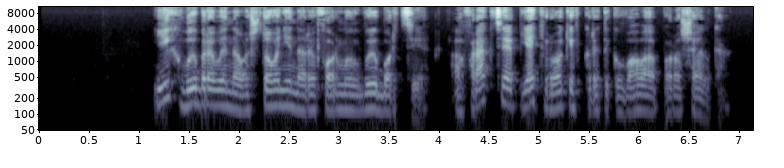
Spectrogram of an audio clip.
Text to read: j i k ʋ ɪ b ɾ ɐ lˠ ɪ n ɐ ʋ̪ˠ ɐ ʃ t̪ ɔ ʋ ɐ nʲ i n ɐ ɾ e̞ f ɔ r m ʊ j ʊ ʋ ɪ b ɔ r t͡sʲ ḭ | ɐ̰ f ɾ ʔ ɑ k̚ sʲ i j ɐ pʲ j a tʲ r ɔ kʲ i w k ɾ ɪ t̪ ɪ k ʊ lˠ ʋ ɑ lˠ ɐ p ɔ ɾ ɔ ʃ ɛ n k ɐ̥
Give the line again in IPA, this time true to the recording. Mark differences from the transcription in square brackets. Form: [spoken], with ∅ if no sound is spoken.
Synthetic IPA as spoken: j i [x] ʋ ɪ b ɾ ɐ lˠ ɪ n ɐ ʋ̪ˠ ɐ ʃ t̪ ɔ ʋ ɐ nʲ i n ɐ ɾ e̞ f ɔ r m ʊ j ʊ ʋ ɪ b ɔ r t͡sʲ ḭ | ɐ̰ f ɾ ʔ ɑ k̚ [t͡sʲ] i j ɐ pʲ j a tʲ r ɔ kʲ i w k ɾ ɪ t̪ ɪ k ʊ [∅] ʋ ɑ lˠ ɐ p ɔ ɾ ɔ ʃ ɛ n k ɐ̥

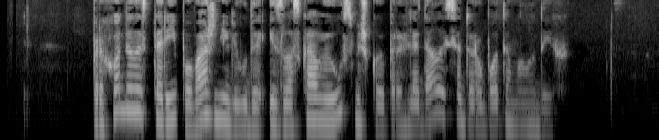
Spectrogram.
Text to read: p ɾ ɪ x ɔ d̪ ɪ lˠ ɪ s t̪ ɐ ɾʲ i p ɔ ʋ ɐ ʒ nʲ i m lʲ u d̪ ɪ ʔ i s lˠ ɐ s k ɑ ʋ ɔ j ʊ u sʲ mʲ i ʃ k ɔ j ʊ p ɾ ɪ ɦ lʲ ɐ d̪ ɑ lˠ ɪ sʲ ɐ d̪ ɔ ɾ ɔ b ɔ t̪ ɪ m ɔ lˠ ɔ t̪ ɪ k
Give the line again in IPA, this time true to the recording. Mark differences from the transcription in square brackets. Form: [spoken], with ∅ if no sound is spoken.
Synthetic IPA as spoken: p ɾ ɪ x ɔ d̪ ɪ lˠ ɪ s t̪ ɐ ɾʲ i p ɔ ʋ [ɑ] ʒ nʲ i [∅] lʲ u d̪ ɪ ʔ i [z] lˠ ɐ s k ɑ ʋ ɔ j ʊ u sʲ mʲ i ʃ k ɔ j ʊ p ɾ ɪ ɦ lʲ ɐ d̪ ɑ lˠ ɪ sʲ ɐ d̪ ɔ ɾ ɔ b ɔ t̪ ɪ m ɔ lˠ ɔ [d̪] ɪ [x]

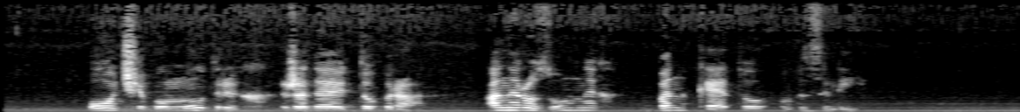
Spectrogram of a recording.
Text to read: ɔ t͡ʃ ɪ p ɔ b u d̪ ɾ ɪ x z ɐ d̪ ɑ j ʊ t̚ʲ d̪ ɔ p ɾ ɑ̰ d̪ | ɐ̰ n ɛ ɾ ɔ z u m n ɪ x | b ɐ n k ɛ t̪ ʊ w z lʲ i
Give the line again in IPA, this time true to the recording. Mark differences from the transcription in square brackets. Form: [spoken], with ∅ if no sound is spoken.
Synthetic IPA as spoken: ɔ t͡ʃ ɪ [b] ɔ [m] u d̪ ɾ ɪ x [ʒ] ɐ d̪ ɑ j ʊ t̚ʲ d̪ ɔ [b] ɾ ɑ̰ [∅] | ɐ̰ n ɛ ɾ ɔ z u m n ɪ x | b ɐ n k ɛ t̪ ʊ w z lʲ i

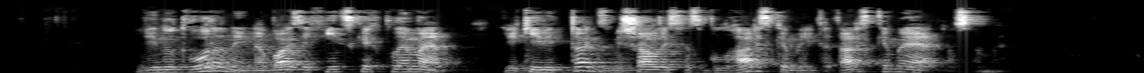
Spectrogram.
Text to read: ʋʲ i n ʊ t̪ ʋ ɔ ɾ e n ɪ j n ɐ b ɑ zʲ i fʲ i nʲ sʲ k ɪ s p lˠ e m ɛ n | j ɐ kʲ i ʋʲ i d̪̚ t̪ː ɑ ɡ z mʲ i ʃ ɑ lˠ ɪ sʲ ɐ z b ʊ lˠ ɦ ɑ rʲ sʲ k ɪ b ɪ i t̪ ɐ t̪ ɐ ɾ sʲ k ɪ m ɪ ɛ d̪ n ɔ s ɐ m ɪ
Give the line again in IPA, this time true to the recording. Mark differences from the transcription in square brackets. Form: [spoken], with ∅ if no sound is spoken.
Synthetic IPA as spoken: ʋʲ i n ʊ t̪ ʋ ɔ ɾ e n ɪ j n ɐ b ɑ zʲ i fʲ i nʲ sʲ k ɪ [x] p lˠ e m ɛ n | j ɐ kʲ i ʋʲ i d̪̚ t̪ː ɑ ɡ z mʲ i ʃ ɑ lˠ ɪ sʲ ɐ z b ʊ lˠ ɦ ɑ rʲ sʲ k ɪ [m] ɪ i t̪ ɐ t̪ [ɑ] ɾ sʲ k ɪ m ɪ ɛ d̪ n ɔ s ɐ m ɪ

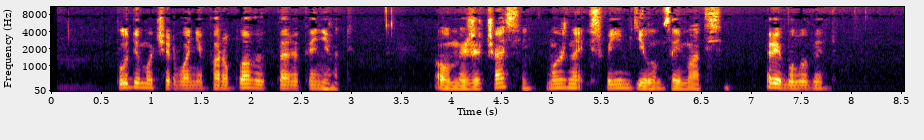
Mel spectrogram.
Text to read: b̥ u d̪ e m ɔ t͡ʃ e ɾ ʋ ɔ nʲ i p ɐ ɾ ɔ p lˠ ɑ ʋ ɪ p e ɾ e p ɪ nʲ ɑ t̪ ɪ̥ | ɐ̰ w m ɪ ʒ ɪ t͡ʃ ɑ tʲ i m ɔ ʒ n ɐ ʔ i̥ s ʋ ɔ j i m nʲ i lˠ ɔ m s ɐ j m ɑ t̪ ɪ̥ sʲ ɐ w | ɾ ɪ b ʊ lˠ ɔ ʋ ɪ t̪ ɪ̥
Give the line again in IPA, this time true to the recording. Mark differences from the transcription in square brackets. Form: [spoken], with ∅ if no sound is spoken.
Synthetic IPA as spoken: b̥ u d̪ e m ɔ t͡ʃ e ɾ ʋ ɔ nʲ i p ɐ ɾ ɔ p lˠ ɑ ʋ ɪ p e ɾ e p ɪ nʲ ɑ t̪ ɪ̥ | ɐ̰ w m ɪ ʒ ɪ t͡ʃ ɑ [sʲ] i m ɔ ʒ n ɐ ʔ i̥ s ʋ ɔ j i m [dʲ] i lˠ ɔ m [z] ɐ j m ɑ t̪ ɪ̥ sʲ ɐ [∅] | ɾ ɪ b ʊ lˠ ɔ ʋ ɪ t̪ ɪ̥

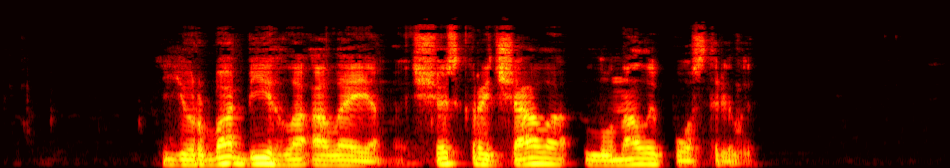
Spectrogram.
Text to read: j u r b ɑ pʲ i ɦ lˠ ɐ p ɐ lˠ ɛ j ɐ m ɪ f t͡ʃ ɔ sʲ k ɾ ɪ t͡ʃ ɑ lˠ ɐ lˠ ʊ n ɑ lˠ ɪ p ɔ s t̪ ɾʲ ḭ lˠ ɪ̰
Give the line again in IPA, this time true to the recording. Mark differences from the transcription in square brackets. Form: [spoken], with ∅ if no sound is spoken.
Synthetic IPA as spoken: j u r b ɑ [bʲ] i ɦ lˠ ɐ [ʔ] ɐ lˠ ɛ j ɐ m ɪ [ʃ] t͡ʃ ɔ sʲ k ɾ ɪ t͡ʃ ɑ lˠ ɐ lˠ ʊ n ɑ lˠ ɪ p ɔ s t̪ ɾʲ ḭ lˠ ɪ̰

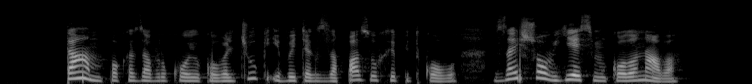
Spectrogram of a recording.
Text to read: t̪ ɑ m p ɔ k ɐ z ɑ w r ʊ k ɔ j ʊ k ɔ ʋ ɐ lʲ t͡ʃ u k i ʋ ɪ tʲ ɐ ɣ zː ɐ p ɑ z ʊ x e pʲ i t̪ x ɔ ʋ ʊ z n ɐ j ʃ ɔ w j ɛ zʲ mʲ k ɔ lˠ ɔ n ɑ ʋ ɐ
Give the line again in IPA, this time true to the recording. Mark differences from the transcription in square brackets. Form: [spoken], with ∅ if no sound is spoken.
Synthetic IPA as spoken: t̪ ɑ m p ɔ k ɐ z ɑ w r ʊ k ɔ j ʊ k ɔ ʋ ɐ lʲ t͡ʃ u k i ʋ ɪ tʲ ɐ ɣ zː ɐ p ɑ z ʊ x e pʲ i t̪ [k] ɔ ʋ ʊ z n ɐ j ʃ ɔ w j ɛ [sʲ] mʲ k ɔ lˠ ɔ n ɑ ʋ ɐ

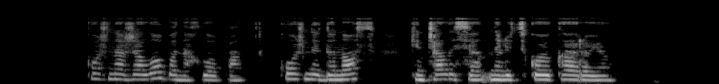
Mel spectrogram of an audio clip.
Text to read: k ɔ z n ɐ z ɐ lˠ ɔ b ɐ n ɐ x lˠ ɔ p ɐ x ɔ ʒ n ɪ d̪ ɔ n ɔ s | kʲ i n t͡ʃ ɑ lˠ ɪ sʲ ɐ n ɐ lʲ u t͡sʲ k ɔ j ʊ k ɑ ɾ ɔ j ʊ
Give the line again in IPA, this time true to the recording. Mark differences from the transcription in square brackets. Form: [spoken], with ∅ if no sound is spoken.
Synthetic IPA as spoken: k ɔ [ʒ] n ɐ [ʒ] ɐ lˠ ɔ b ɐ n ɐ x lˠ ɔ p ɐ [k] ɔ ʒ n ɪ d̪ ɔ n ɔ s | kʲ i n t͡ʃ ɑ lˠ ɪ sʲ ɐ n ɐ lʲ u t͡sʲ k ɔ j ʊ k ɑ ɾ ɔ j ʊ

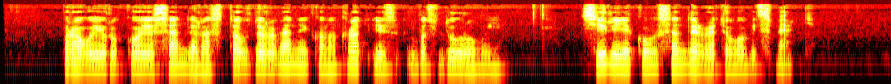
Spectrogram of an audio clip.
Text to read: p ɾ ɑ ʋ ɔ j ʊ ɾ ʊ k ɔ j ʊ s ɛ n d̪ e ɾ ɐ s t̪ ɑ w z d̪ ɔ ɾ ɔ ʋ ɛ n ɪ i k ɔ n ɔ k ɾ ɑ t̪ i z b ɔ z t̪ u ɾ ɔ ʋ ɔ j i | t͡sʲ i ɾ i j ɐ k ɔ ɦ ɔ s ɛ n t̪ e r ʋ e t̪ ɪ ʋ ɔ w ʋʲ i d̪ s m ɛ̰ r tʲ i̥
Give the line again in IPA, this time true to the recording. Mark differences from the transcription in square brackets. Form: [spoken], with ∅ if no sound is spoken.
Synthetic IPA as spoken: p ɾ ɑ ʋ ɔ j ʊ ɾ ʊ k ɔ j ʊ s ɛ n d̪ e ɾ ɐ s t̪ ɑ w z d̪ ɔ ɾ ɔ ʋ ɛ n ɪ [j] k ɔ n ɔ k ɾ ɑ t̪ i z b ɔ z [d̪] u ɾ ɔ ʋ ɔ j i | t͡sʲ i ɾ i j ɐ k ɔ ɦ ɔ s ɛ n [d̪] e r ʋ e t̪ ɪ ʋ ɔ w ʋʲ i d̪ s m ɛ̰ r tʲ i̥

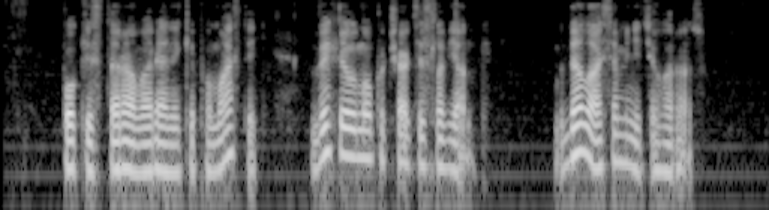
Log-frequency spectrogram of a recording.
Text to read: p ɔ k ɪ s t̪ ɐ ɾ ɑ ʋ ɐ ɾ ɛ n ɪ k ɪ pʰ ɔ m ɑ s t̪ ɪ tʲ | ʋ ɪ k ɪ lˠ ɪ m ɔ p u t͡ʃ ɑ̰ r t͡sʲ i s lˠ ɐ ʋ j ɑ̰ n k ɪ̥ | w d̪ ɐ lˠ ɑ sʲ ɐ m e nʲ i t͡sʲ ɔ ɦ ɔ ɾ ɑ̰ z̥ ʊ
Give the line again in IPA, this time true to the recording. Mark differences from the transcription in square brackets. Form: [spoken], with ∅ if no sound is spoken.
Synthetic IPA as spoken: p ɔ k ɪ s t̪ ɐ ɾ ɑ ʋ ɐ ɾ ɛ n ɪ k ɪ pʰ ɔ m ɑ s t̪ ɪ tʲ | ʋ ɪ [x] ɪ lˠ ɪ m ɔ p [ɔ] t͡ʃ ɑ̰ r t͡sʲ i s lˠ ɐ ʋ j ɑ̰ n k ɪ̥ | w d̪ ɐ lˠ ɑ sʲ ɐ m e nʲ i t͡sʲ ɔ ɦ ɔ ɾ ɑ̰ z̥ ʊ

